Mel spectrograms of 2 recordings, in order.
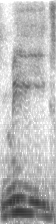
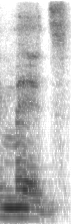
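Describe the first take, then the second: First: The vowel is a long 'ee' sound. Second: The vowel is a short 'e' sound. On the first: The speaker calls it right. "like the like the honey wine" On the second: The speaker calls it wrong. "You don't know how many people say meds"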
